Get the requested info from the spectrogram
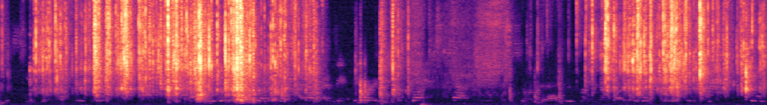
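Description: Foil baseball card pack wrappers being torn open and crinkled in the hands: two spells of dense crackling rustle, with a quieter few seconds in the middle.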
